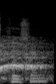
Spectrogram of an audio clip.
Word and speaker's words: Kishan: Glad he said his name out loud, so now I don't, because I forgot to ask to make sure of the pronunciation Yep. before, so now I know it's Kishan.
